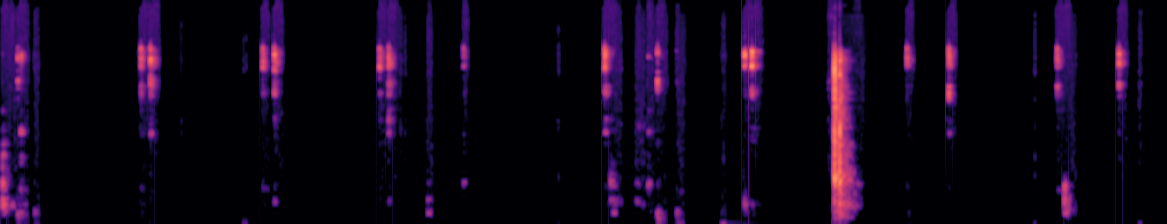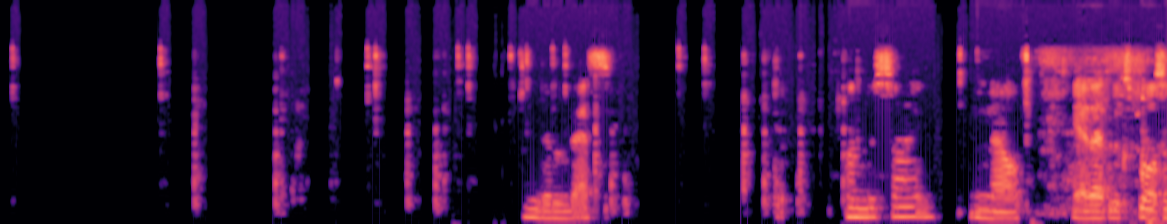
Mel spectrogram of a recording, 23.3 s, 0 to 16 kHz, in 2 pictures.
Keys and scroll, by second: 0.1 r, 6.5 r, 20.2 r.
